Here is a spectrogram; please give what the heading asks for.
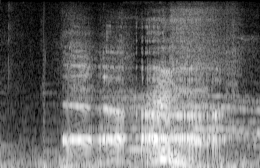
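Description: A long, loud, rumbling belch stretches for almost three seconds, its pitch wavering and gurgling, bracketed by a couple of sharp clicks, with no talking.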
